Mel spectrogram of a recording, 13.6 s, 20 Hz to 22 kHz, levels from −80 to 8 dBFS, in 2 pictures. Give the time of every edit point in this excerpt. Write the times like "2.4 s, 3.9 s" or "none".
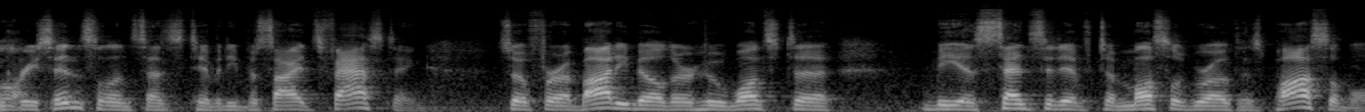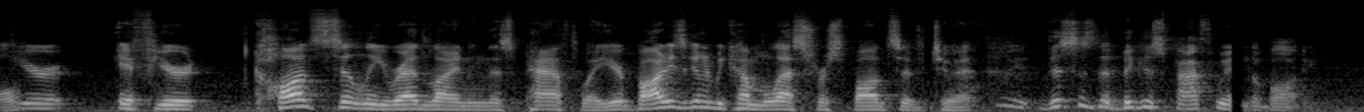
7.2 s, 11.9 s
